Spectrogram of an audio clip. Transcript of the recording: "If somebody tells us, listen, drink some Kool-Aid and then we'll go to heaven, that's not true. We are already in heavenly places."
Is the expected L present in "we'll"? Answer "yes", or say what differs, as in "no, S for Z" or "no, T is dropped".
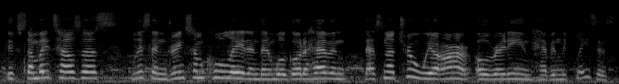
yes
